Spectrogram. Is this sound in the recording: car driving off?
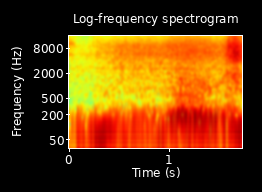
yes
